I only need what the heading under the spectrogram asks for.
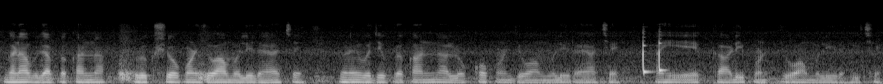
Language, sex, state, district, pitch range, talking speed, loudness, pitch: Gujarati, male, Gujarat, Gandhinagar, 100-105 Hz, 175 wpm, -23 LUFS, 105 Hz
